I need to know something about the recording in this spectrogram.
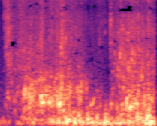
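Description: A paddle dips and splashes in the water.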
